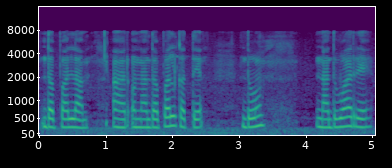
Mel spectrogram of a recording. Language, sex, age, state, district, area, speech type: Santali, female, 18-30, Jharkhand, Seraikela Kharsawan, rural, spontaneous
